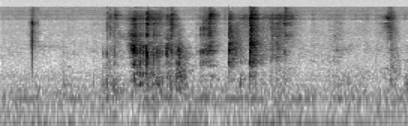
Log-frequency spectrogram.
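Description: A book's pages rustle and flap close by.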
